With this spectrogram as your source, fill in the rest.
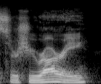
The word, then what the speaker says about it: certiorari: Supreme Court, and they granted certiorari and actually decided this case.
